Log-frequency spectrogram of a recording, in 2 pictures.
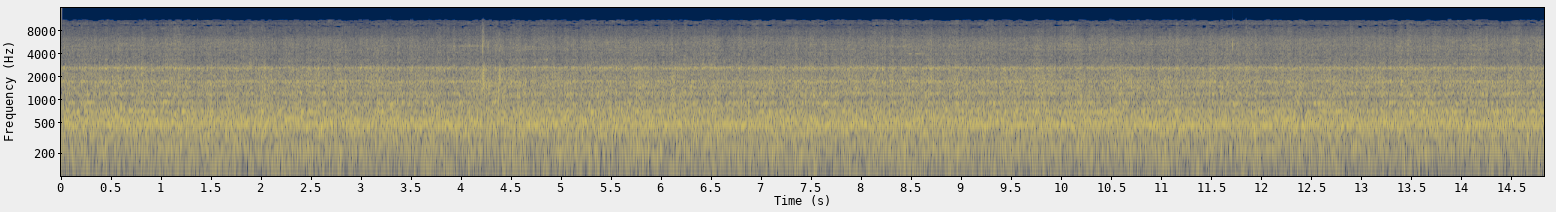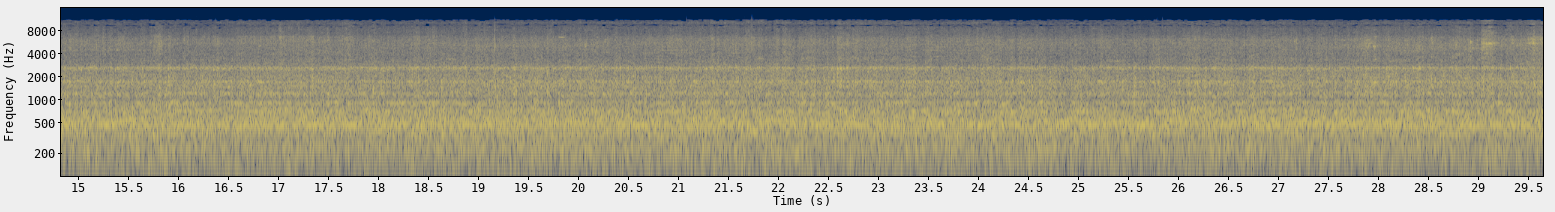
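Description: Freight train of covered hopper cars rolling along the track close beside the road: a loud, steady, unbroken rumble of wheels on rail.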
